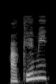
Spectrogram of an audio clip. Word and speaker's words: 明海: の所在地の浦安市明海の地名は明美と読む社会性創造性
